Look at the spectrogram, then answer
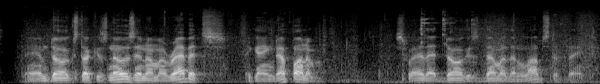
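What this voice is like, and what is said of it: Convincing Maine accent. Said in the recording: “Clancy Brown's accent, by the way, is incredible. He does that whole Maine accent thing ... it's almost like Clancy Brown's voice was made for that accent”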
